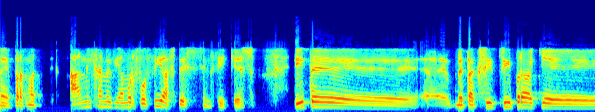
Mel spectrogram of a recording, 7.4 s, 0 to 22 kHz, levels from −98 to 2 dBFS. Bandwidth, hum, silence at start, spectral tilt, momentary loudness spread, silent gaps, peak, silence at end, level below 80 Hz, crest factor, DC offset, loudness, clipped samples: 6.4 kHz; none; 0 s; -6.5 dB/octave; 11 LU; none; -2 dBFS; 0 s; -70 dBFS; 16 dB; under 0.1%; -19 LUFS; under 0.1%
